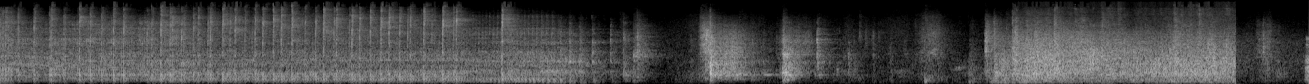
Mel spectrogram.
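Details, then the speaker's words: Jiffy Stealth STX 10-inch ice auger, 3 hp Tecumseh two-stroke, after fresh 91 non-ethanol fuel, started on choke: loud crisp buzz at steady high speed, no misses, then drops away; running good. "so the jiffy here is running good i mean we put fresh fuel in it and then it was popping off and definitely very loud"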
